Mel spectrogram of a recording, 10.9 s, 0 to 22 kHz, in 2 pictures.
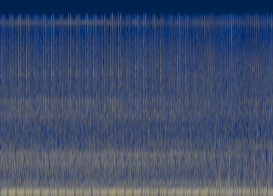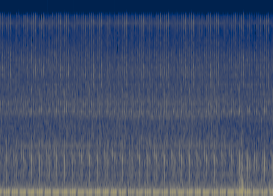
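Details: Subaru Impreza WRX fully warm after an hour running, noise from passenger side, cylinder 1 or 3, driver side milder; regular light knock about three per second over a steady low hum at idle, piston slap suspected, unconfirmed.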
